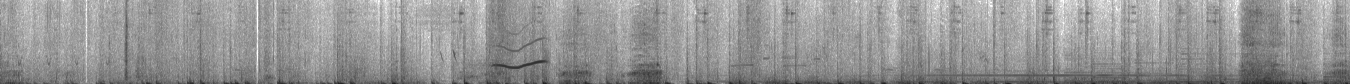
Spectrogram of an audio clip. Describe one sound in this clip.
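Hooves thud steadily as a horse gallops.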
